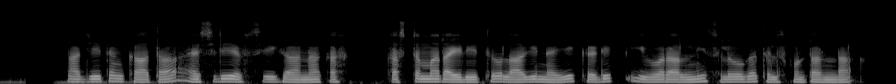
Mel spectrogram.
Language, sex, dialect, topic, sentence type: Telugu, male, Southern, banking, statement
